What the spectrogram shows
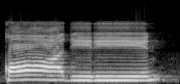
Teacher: قاف حروف مستعلیہ میں سے پر پڑھا جائے گا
